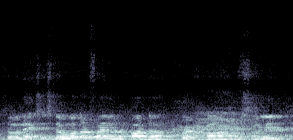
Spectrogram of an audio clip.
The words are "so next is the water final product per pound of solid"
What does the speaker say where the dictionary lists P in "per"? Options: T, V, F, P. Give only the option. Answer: F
